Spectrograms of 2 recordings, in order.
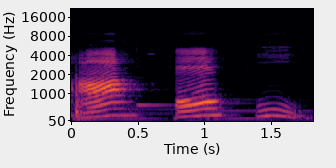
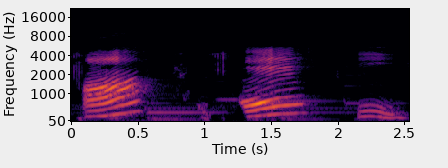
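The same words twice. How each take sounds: First: The lips spread sideways for the vowels. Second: Only the jaw lowers for the vowels. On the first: The speaker calls it wrong. "이렇게 발음하는 줄 알았는데" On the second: The speaker calls it right. "그게 아니고 아, 에, 이 그래요. 그러니까 턱만 내리는 거야"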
